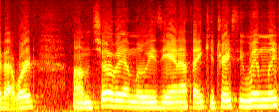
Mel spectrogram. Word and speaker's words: Chauvin: Chauvin, Louisiana. Thank you, Tracy Windley, for the video on how to pronounce towns in Louisiana.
